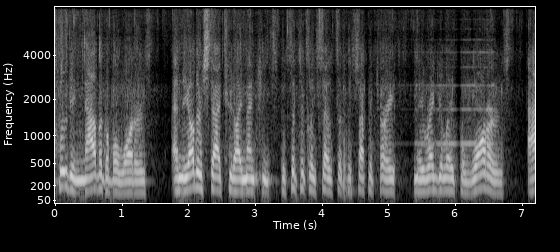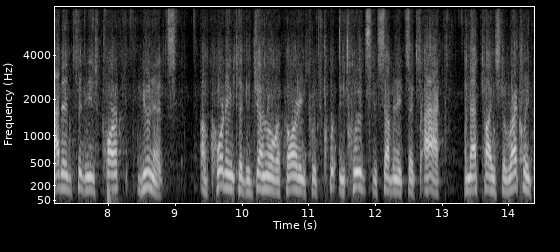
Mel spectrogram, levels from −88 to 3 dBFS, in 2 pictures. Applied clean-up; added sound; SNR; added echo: neural mask model RNNoise.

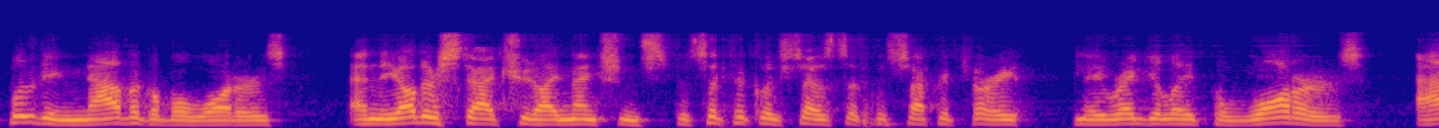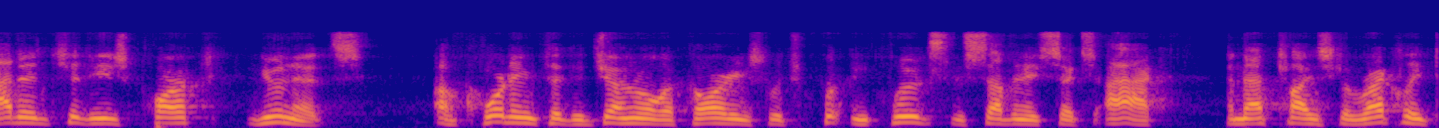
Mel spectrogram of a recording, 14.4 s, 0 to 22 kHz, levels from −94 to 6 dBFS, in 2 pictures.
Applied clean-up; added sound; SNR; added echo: neural mask model DeepFilterNet 3.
